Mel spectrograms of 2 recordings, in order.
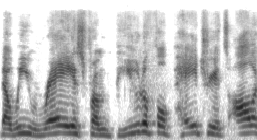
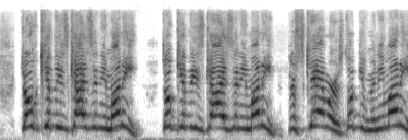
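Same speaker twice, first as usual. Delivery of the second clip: put-on shouting, pitched way up, repeated; 10 semitones higher, 5 dB louder than usual. Retelling putting a camera in a man's face, imitating his shouting. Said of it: "And he starts shouting".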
